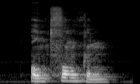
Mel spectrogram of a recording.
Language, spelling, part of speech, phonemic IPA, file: Dutch, ontvonken, verb, /ɔntˈvɔŋkə(n)/, Nl-ontvonken.ogg
- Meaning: 1. to ignite, begin to burn 2. begin to spark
